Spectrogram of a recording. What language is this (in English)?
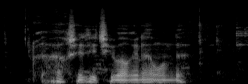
Persian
